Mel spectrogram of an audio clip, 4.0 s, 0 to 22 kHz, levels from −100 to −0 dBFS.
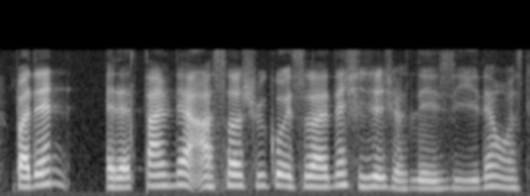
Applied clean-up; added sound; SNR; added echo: none; none; none; none.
